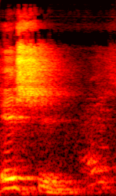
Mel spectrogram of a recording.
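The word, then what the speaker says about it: אש: 여기다가 하나님의 알레프를 붙이면은 애시, 다시 애쉬. 영어의 제죠, 제 애쉬. 같은 발음이에요.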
